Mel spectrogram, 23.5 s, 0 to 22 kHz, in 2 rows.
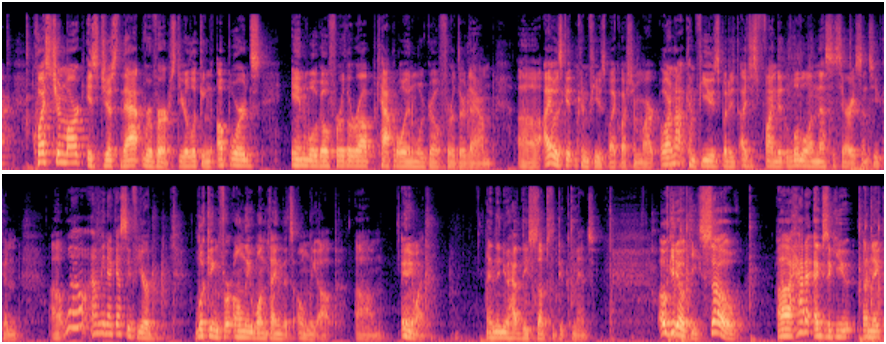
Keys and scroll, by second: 19.0-23.0 typing.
